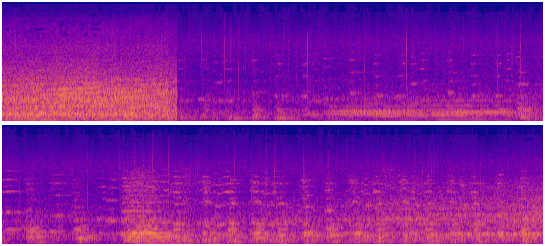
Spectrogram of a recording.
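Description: Race cars at Pukekohe roar down the back straight toward Shell Curve, a steady engine drone with rising and falling surges, while a commentator talks over it.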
